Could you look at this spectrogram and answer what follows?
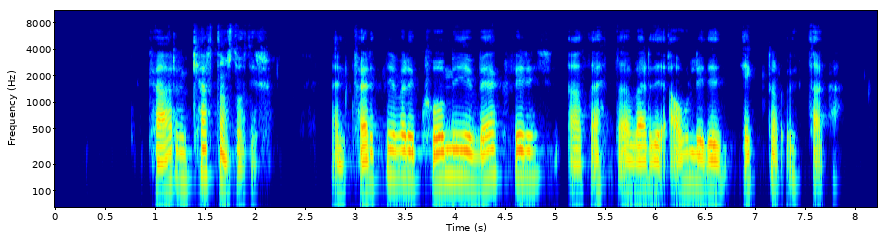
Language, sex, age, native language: Icelandic, male, 30-39, Icelandic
